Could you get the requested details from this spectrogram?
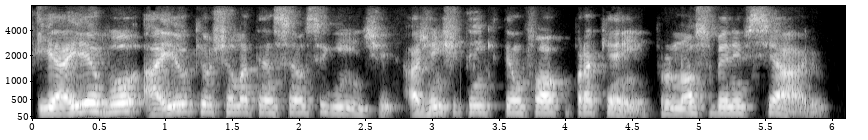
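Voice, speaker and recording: A man's voice: a little high, a little fast. A man speaking as a guest, emphatic and acting out quoted thoughts. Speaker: guest, social project leader. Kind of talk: conversational discussion.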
